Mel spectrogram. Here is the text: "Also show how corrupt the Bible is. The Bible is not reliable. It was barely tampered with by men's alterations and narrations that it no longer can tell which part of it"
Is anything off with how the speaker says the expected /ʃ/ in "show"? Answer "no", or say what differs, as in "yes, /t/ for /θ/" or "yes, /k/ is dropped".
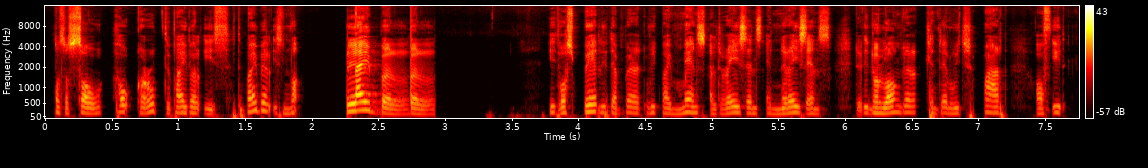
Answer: yes, /s/ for /ʃ/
